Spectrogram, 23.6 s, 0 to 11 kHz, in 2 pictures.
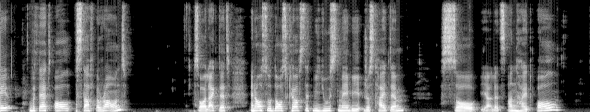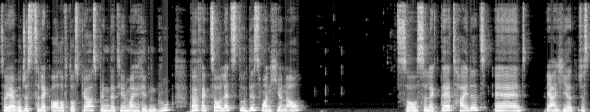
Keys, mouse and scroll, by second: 0.4 2, 1.2 right click, 5.8 ctrl+g, 9.1 Tab, 9.5 alt+h, 9.6 right click, 10.9 2, 19.5 Tab, 21.6 Tab, 21.6 right click, 22.8 a.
